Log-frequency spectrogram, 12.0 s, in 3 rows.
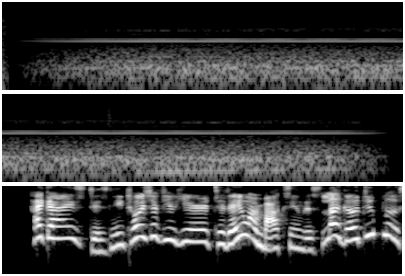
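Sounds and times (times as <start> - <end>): airplane engine drone: 0.0 - 7.9.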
